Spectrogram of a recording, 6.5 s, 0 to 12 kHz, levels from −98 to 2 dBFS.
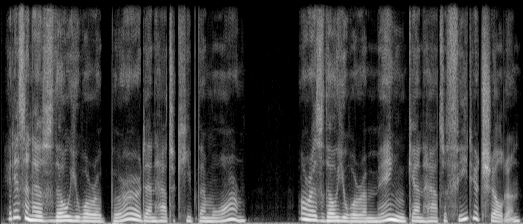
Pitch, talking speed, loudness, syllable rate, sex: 210 Hz, 245 wpm, -15 LUFS, 5.2 syllables/s, female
